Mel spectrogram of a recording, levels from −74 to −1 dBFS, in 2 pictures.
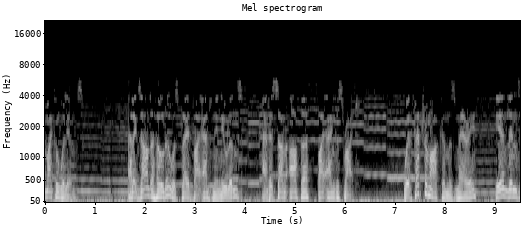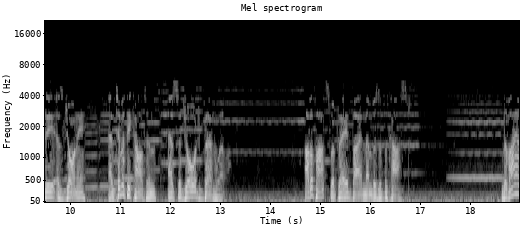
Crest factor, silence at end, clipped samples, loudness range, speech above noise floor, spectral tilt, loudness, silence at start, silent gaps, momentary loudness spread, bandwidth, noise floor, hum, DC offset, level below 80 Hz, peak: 16 dB; 0 s; under 0.1%; 4 LU; 21 dB; -7 dB/octave; -20 LUFS; 0 s; none; 15 LU; 5.8 kHz; -40 dBFS; none; under 0.1%; -34 dBFS; -4 dBFS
